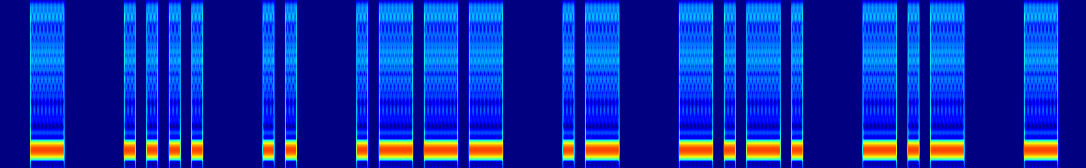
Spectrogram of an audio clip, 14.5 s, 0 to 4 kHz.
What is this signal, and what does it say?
Morse code, heard as a keyed tone, about 8 wpm, spaced as for 6 wpm, 440 Hz. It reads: T HIJACK T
